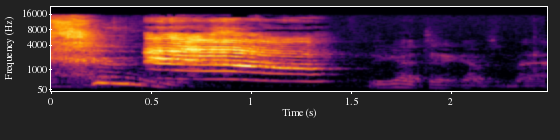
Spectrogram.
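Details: A father's single sneeze, a sharp intake and hissing burst, makes his baby laugh, followed by a long high squeal and soft baby sounds.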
